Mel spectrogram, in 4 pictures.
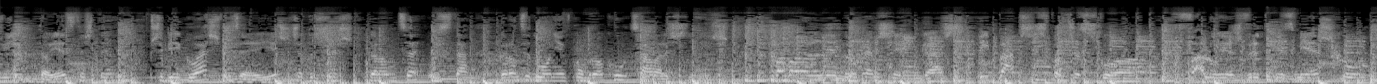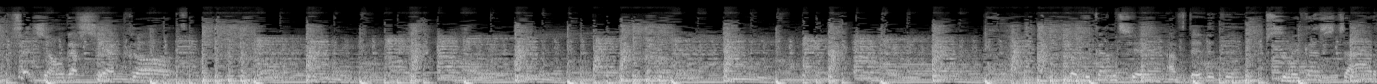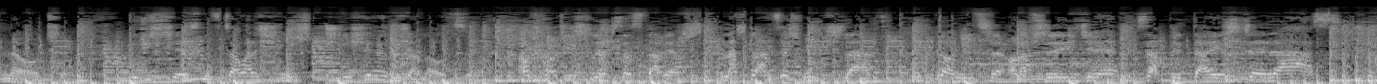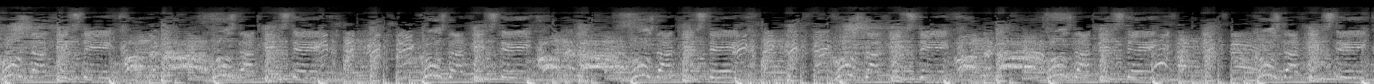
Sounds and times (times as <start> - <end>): Music: 0.0 - 55.0.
